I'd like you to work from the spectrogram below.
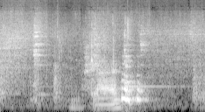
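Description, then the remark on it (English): Butter sizzles and crackles with a steady, soft hiss in an old frying pan, with a little more butter added as the food is flipped over so it doesn't burn, while a utensil occasionally scrapes and stirs against the pan. Fairly quiet, with no talking. “So, look, we're just going to flip them over, but I'm just going to add a tiny bit more butter so they don't burn.”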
